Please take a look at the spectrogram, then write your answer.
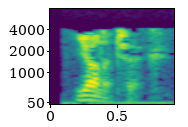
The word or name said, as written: Janacek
